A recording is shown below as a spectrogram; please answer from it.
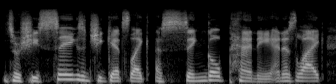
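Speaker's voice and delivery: normal talking voice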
